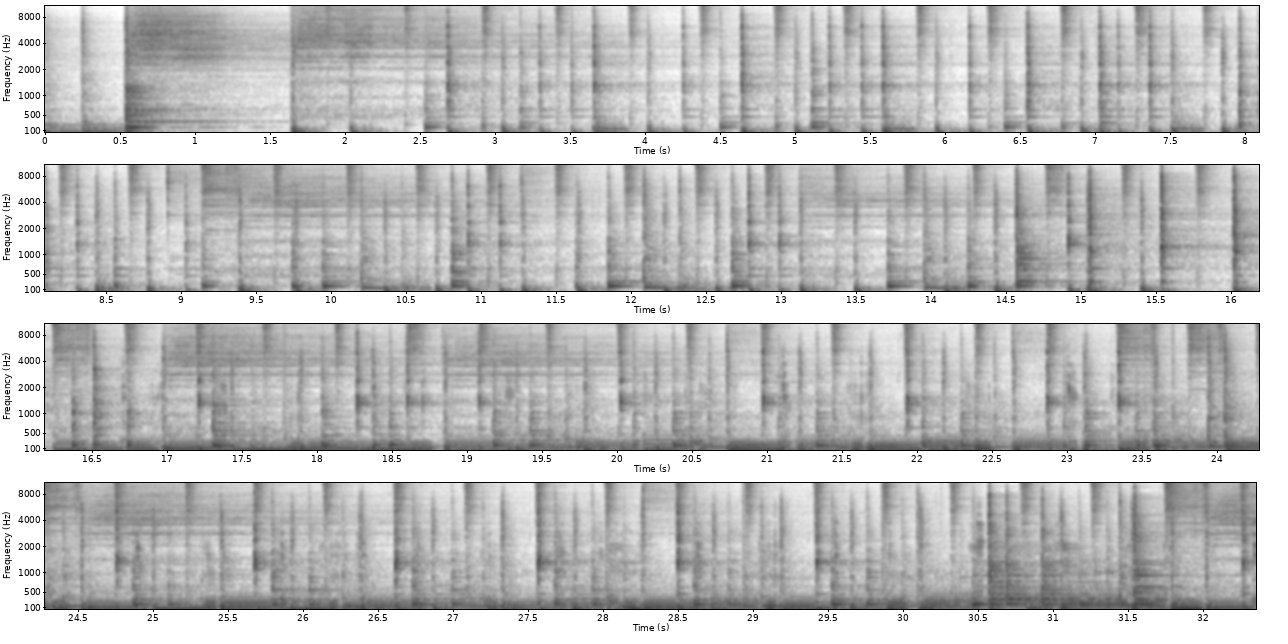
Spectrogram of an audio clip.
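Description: Band music with a driving drum-kit beat. For the first half the drums play nearly alone; about halfway through a bass line and the fuller band come in, and the music grows louder.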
